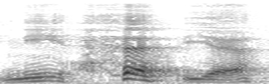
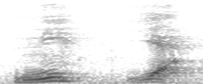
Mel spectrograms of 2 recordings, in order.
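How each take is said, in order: First: A vowel is sounded after the first syllable. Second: No vowel is sounded after the first syllable. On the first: The speaker calls it wrong. "the wrong way would be" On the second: The speaker calls it right. "because that's a resting shva"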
